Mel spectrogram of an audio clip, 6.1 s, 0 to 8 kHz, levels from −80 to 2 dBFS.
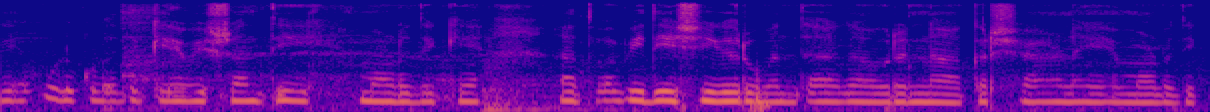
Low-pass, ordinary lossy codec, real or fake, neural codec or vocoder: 7.2 kHz; none; real; none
